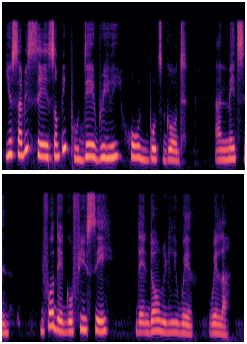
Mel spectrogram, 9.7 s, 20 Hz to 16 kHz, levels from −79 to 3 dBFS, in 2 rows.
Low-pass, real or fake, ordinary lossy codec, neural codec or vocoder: 10.8 kHz; fake; none; codec, 16 kHz in and 24 kHz out, 0.9 kbps, LongCat-Audio-Codec, four codebook decoder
